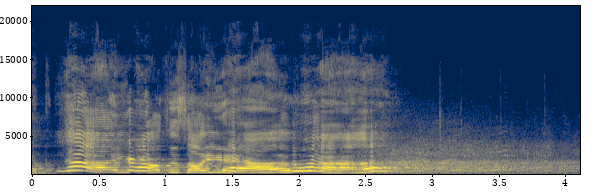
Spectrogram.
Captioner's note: moans; audience laughing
